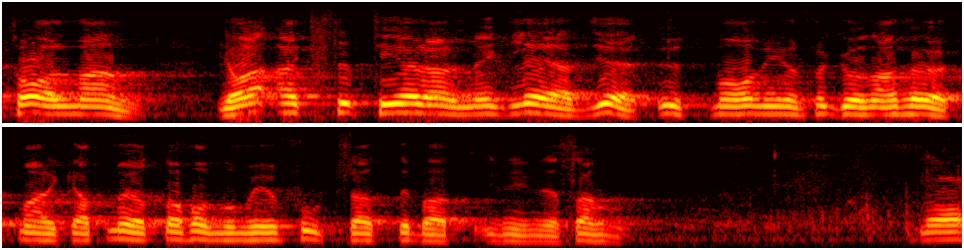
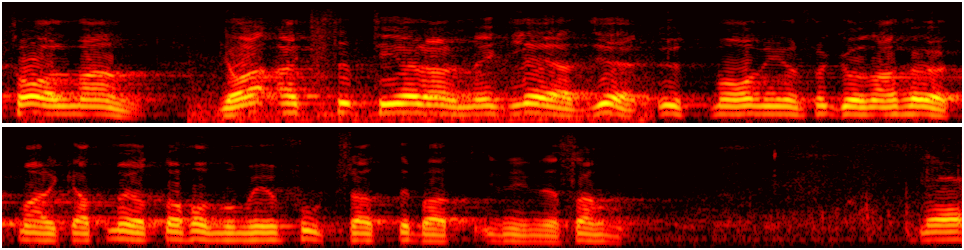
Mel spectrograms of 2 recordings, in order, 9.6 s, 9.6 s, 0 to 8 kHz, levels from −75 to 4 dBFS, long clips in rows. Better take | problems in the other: first | background sound (Wind); 20 dB below the speech

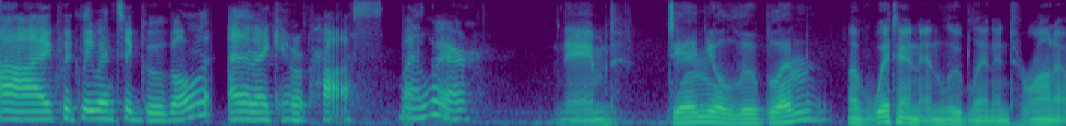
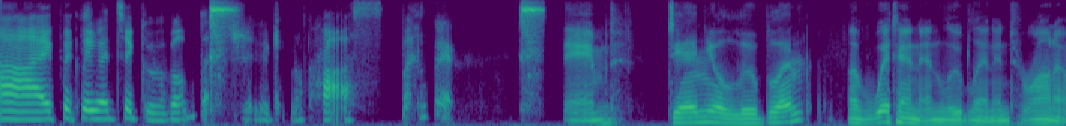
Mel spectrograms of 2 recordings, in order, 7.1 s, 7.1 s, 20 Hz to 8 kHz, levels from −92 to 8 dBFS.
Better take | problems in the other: first | noise reduction (neural diffusion model UNIVERSE++)

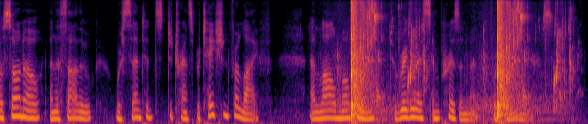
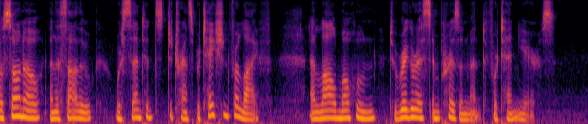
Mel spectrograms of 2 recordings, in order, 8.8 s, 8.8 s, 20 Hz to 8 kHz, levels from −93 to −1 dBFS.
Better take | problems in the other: second | background sound (Bathtub (filling or washing) / Water / Splash, splatter); 3 dB above the speech

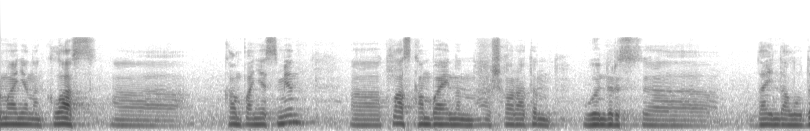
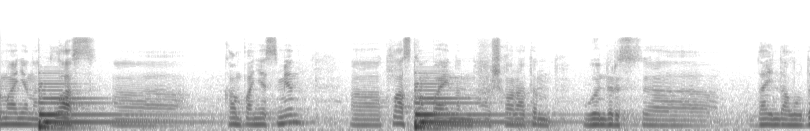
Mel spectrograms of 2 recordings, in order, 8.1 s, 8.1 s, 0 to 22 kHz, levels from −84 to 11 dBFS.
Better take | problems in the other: first | background sound (Bowed string instrument); 4 dB above the speech

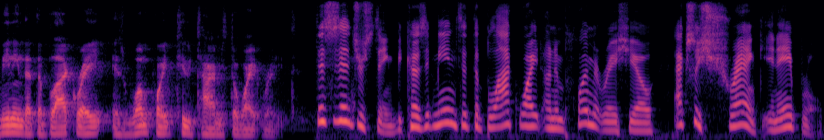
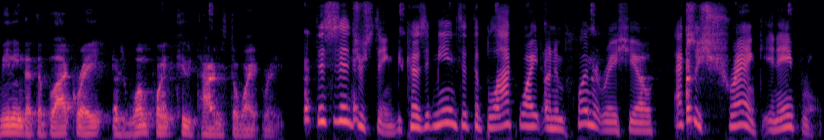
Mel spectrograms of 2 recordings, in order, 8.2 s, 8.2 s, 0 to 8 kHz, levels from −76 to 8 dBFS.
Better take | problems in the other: first | noise reduction (neural mask model Resemble Enhance denoiser)

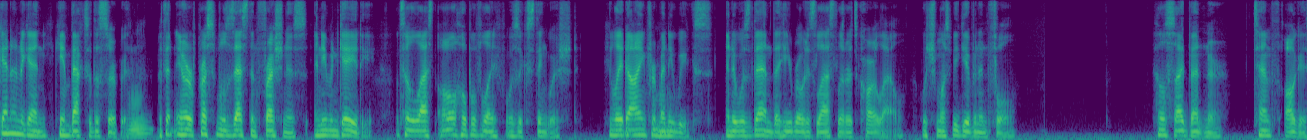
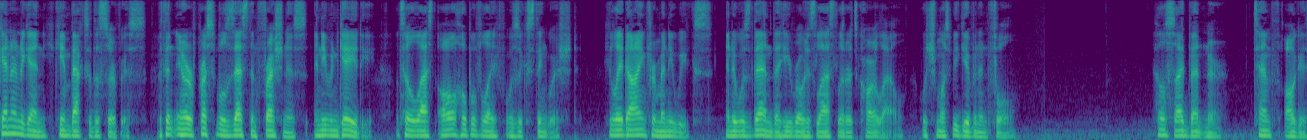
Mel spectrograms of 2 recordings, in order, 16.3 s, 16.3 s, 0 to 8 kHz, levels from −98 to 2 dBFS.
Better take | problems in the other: second | noise reduction (neural diffusion model UNIVERSE++)

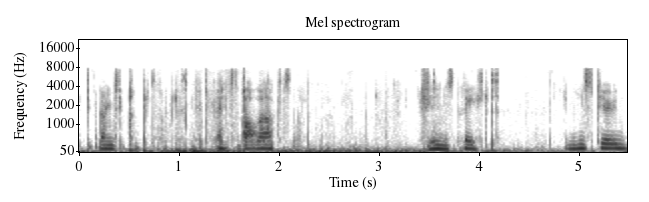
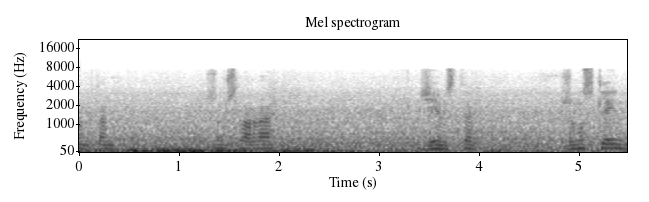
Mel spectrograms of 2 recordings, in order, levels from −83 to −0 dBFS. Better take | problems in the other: second | noise reduction (neural diffusion model UNIVERSE++)

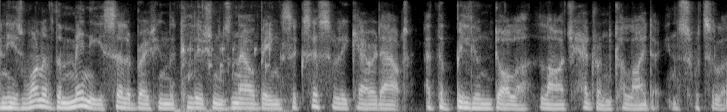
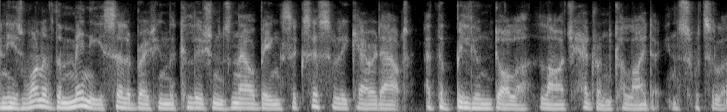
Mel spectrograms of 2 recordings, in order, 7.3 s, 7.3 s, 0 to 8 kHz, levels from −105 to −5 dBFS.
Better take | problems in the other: second | background sound (Trickle, dribble / Water tap, faucet); 14 dB below the speech

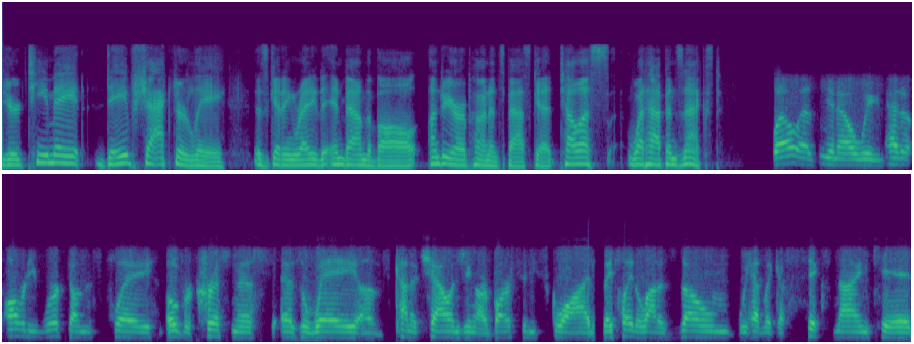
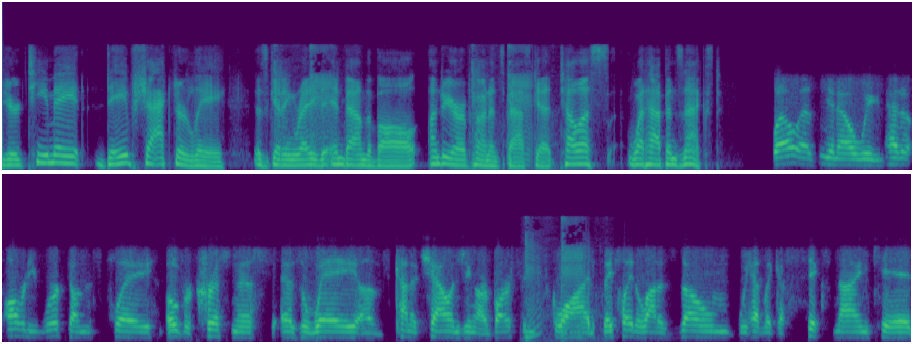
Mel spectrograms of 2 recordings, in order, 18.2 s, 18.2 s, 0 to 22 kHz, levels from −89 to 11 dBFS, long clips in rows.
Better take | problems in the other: first | background sound (Fart); 13 dB below the speech

